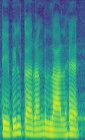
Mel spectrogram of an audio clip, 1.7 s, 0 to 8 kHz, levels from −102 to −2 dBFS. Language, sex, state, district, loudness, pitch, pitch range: Hindi, male, Assam, Kamrup Metropolitan, -11 LUFS, 125 Hz, 120-135 Hz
